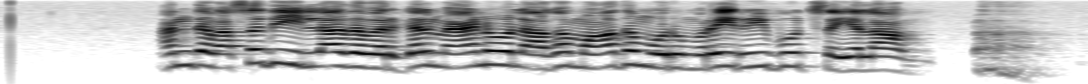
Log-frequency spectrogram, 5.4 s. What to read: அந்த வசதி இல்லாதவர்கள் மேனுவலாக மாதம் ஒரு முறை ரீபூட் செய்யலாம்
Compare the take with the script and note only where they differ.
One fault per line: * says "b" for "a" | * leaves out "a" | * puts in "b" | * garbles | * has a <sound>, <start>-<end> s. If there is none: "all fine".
* has a throat clearing, 4.9-5.4 s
